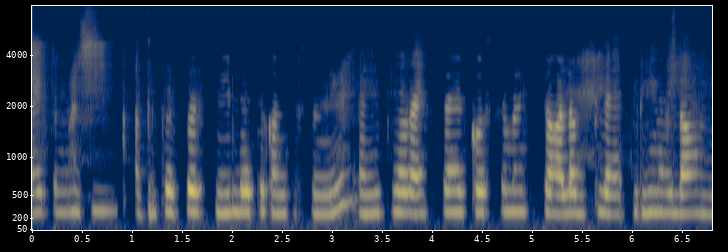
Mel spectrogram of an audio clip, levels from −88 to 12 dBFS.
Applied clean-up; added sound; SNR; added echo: neural mask model DeepFilterNet 3.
